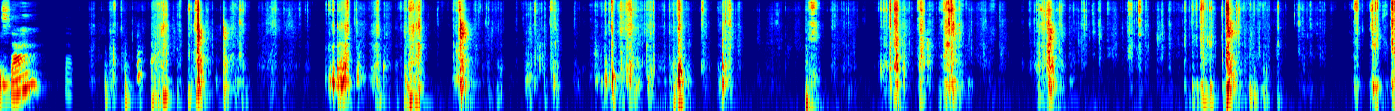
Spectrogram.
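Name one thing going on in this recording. A knife cuts through a cabbage with crisp crunching.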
